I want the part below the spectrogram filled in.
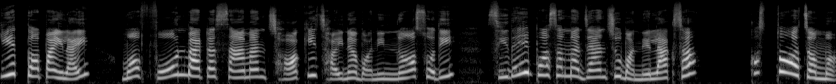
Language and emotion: Nepali, disgusted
